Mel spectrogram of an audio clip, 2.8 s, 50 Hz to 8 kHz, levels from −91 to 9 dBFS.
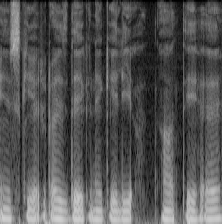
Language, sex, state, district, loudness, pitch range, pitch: Hindi, male, Uttar Pradesh, Hamirpur, -17 LUFS, 115-125 Hz, 120 Hz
